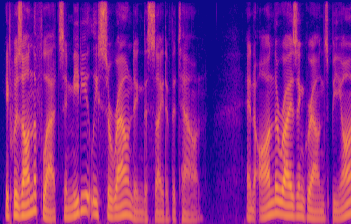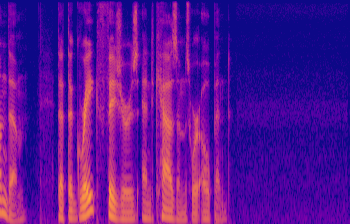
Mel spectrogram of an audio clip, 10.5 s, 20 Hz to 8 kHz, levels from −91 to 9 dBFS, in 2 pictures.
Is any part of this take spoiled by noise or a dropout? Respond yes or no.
no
